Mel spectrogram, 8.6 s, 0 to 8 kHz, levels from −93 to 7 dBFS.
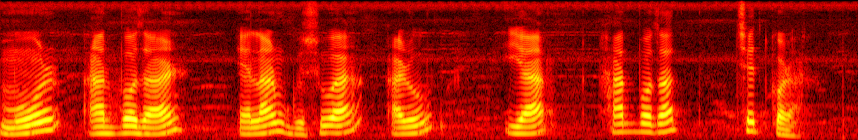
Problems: constant background noise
